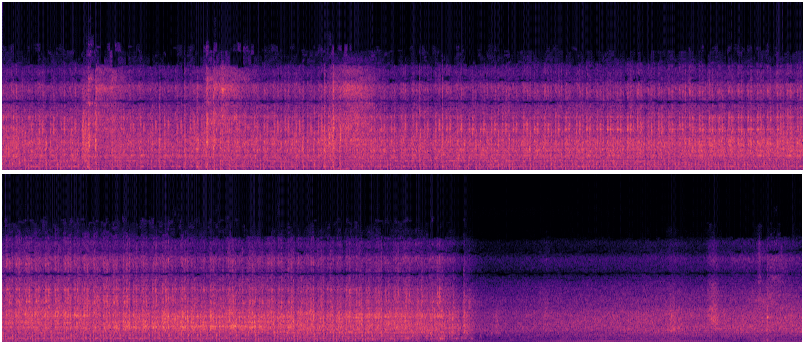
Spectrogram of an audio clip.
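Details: Go Power Sports Rascal mini bike, newly finished build: the small single buzzes at a fast, steady chatter with no misfires or stumbles, then shuts off cleanly. It runs fine.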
